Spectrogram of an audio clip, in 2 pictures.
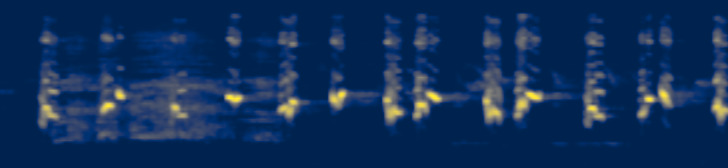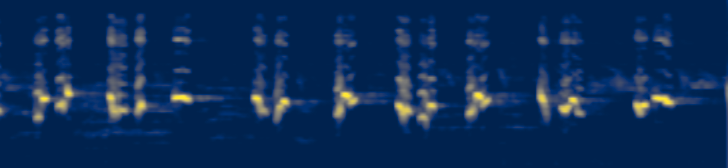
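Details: Sooty-headed bulbul's long ropel song, played to stir caged birds into song: a steady stream of quick, chirping and bubbling notes, roughly three per second, with a brief rough burst near the start.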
